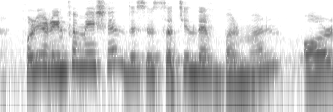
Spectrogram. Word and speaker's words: Sachin Dev Burman: your information this is sachin dev burman or shochinde burmun as we pronounce it in bengali you might have heard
